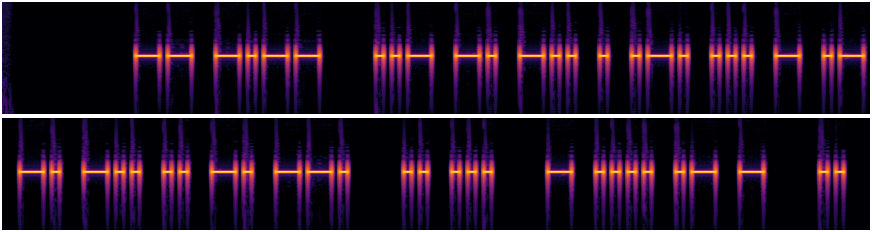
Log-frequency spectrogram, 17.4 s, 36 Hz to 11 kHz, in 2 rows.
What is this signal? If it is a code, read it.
Morse code, heard as a keyed tone, about 16 wpm, 700 Hz. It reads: MY UNDERSTANDING IS THAT I
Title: Sentences from Top 1000 Words - Review Part 3 - 15wpm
